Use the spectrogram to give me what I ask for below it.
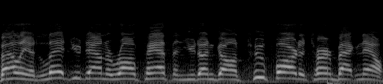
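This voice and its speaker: A man with an American accent speaks in an angry tone. His pitch is extremely high, with ordinary pitch variation. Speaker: professional wrestler. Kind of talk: wrestling promo. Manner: angry, taunting.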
